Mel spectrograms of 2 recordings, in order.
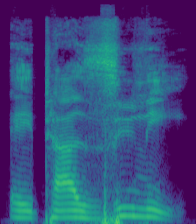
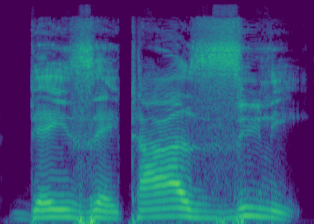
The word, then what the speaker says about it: États-Unis: So, again, we're going to take this normally silent S. Since it's followed by a vowel, we're going to pronounce it now as a Z. So it's going to be États-Unis. So we have two in a row here. Des États-Unis. Des États-Unis. And you can see that sounds better than des États-Unis.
